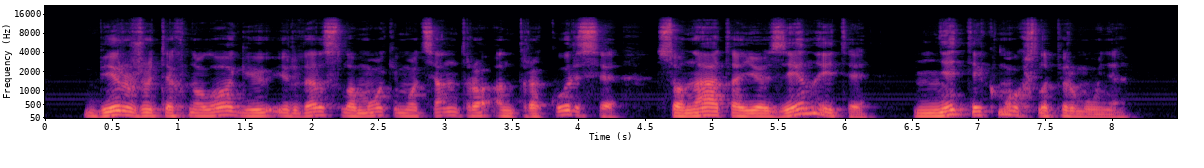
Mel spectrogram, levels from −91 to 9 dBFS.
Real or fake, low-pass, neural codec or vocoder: real; 14.4 kHz; none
